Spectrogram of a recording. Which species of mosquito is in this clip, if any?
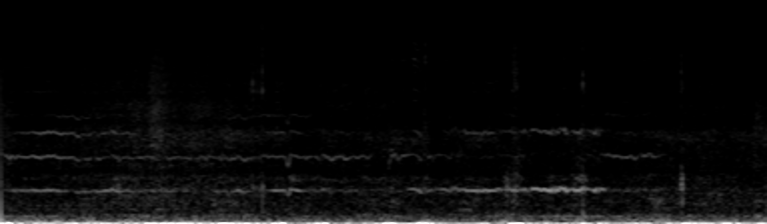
Anopheles funestus s.l.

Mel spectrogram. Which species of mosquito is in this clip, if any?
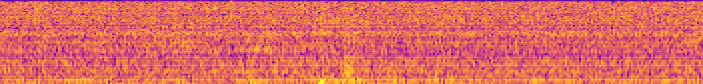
Anopheles gambiae s.s.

